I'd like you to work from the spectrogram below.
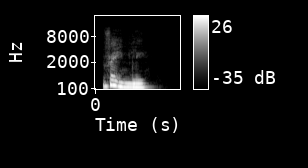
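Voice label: "vainly", British English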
